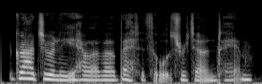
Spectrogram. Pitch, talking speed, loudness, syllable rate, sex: 210 Hz, 160 wpm, -18 LUFS, 6.1 syllables/s, female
